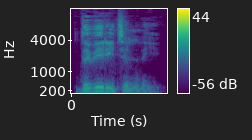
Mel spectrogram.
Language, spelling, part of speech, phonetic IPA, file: Russian, доверительный, adjective, [dəvʲɪˈrʲitʲɪlʲnɨj], Ru-доверительный.ogg
- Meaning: 1. confidential, secret 2. trusting, confiding 3. warrant, power of attorney; trust, confidence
